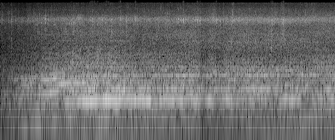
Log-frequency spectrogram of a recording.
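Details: Air cooler after fan motor and water pump rewiring, pump running with water: fan motor spins up over about a second into a steady, even hum with airy rush, no rubbing or rattle; running fine.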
